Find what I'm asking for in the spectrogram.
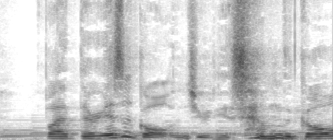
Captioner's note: chuckles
